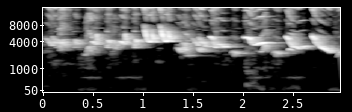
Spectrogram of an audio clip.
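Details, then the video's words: Saffron finches singing without pause, an unbroken jumble of high chirps and quick downslurred whistles, fast and energetic, with faint low knocks in the background. "gorriones pecho amarillo cantando"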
